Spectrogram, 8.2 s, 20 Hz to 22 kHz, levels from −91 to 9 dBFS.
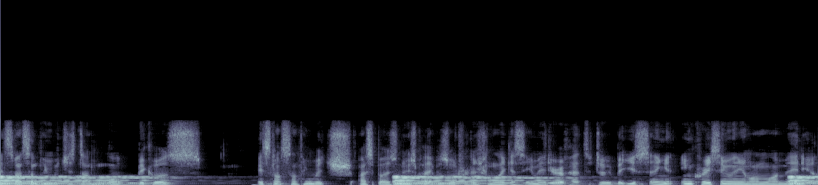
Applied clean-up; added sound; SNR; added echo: classical method log-MMSE.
